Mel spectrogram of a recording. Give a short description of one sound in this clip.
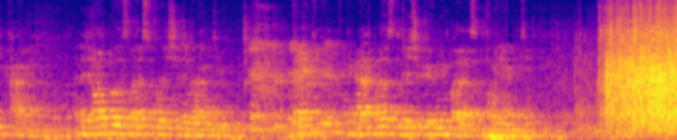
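A young man speaks calmly into a microphone in a large hall.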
